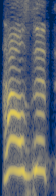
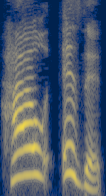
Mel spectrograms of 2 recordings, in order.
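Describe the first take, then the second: First: "How's it" run together as two syllables; "How's it" with the vowel of "is" dropped; shortened form. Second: Said in the usual way. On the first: Shown as a demonstration. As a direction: contract it to "How's it", like "howzit". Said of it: "is a shortened version of the phrase". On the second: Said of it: "of the English phrase".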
